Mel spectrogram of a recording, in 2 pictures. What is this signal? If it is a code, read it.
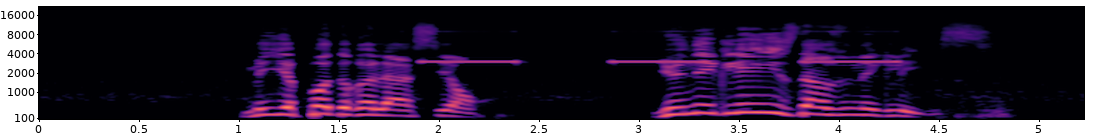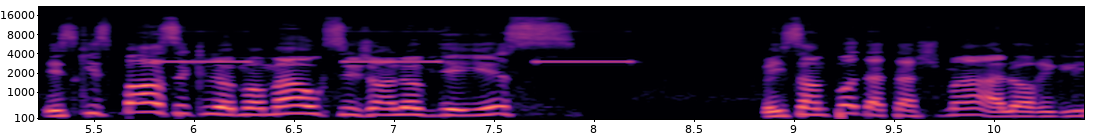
Alarm pattern, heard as an alarm's beeps, played twice, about 3000 Hz, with room echo and speech in French. Temporal three. Smoke or fire, evacuate.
